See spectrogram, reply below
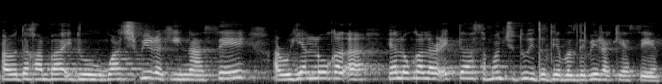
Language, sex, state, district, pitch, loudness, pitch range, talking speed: Nagamese, female, Nagaland, Dimapur, 245 Hz, -14 LUFS, 230-275 Hz, 225 wpm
